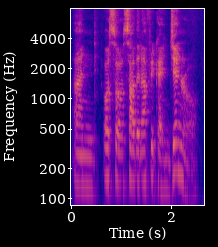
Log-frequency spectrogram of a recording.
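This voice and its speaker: A middle-aged man from Zambia giving earnest, measured closing remarks on a webinar video call from a home office. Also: a little high, a bit bright. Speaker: webinar speaker.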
